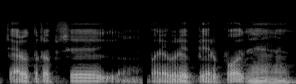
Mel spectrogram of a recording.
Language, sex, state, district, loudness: Hindi, male, Bihar, Saran, -27 LUFS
